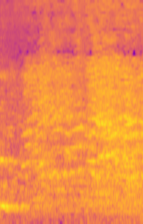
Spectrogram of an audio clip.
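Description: A boy's recited line into a microphone ends about half a second in, followed by a hall full of children's voices chattering and murmuring together.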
